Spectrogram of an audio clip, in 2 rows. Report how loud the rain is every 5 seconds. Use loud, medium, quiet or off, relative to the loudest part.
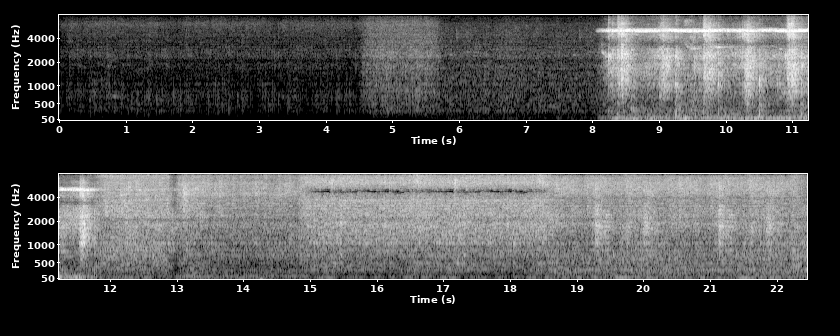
quiet, quiet, loud, loud, loud.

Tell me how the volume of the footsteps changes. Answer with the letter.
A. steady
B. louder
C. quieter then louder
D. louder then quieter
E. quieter
E.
